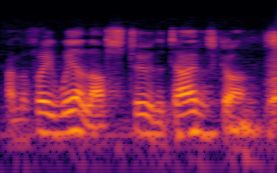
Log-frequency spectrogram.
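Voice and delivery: usual speaking voice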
